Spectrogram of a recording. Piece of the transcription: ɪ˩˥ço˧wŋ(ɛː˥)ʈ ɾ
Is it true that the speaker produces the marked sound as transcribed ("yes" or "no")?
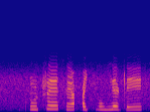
no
